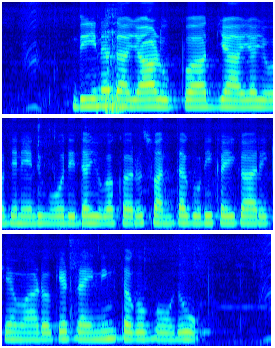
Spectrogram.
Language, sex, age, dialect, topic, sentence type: Kannada, female, 31-35, Mysore Kannada, banking, statement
